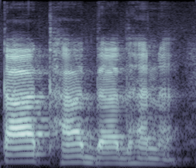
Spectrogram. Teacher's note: त वर्ग के अंतर्गत जो वर्ड आते हैं जैसे त थ द ध न इनका उच्चारण साथियों कहां से होता है? दंत से होता है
